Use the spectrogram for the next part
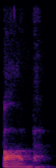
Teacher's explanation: And um it's quite fascinating you know when you do bob it's a bilabial closure the lips have to close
